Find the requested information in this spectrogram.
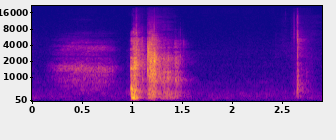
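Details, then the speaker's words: Demonstration of sneezing safely into a raised elbow: a breathy inhale, then one forceful two-part sneeze into the sleeve and a brief sniff after; an ordinary sneeze. "bring your elbow up to your mouth and nose and sneeze like that don't bring your nose to your elbow bring your elbow to your nose like"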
